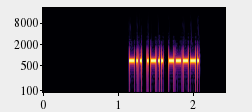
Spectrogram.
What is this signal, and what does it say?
Morse code, heard as a keyed tone, about 50 wpm, 700 Hz. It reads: DL9
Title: Callsign Prefixes for Top 25 DXCC - Repeated 3x - 50wpm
